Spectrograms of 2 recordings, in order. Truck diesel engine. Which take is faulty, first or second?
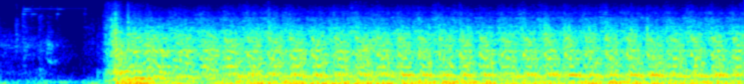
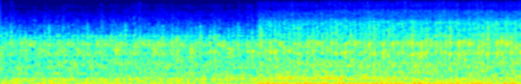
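first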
